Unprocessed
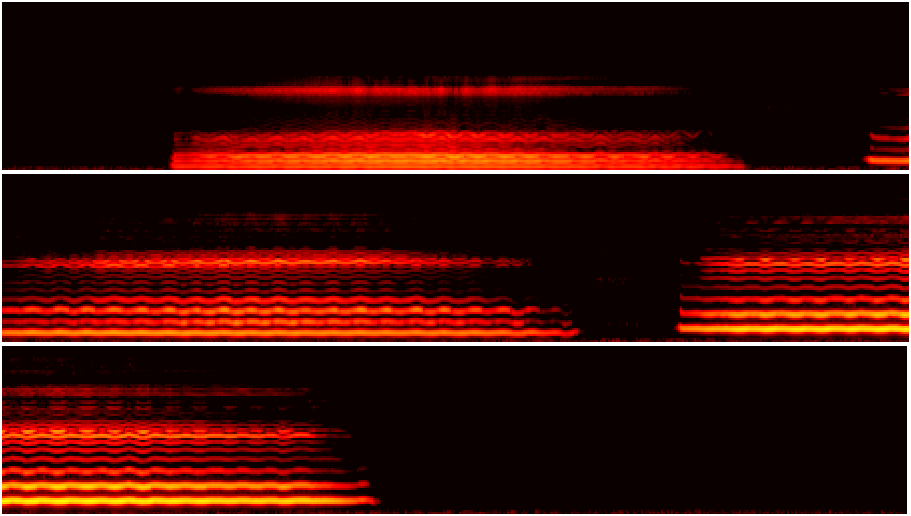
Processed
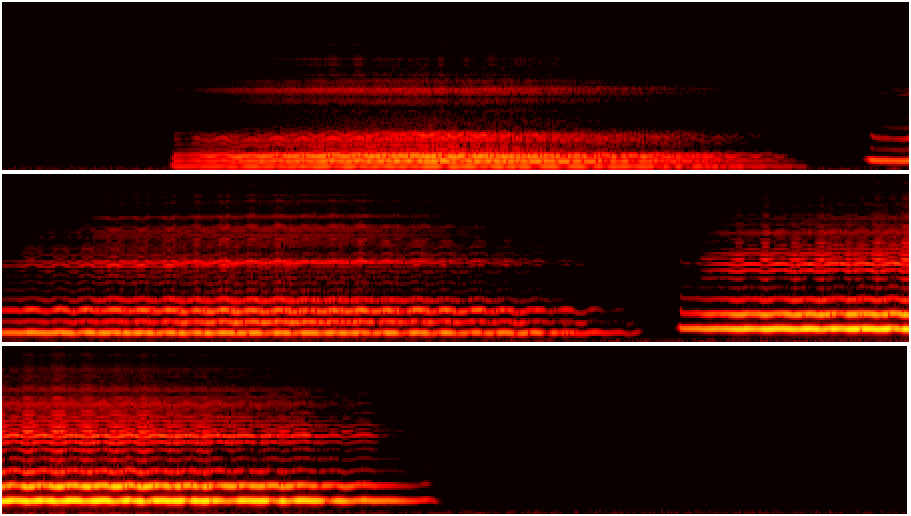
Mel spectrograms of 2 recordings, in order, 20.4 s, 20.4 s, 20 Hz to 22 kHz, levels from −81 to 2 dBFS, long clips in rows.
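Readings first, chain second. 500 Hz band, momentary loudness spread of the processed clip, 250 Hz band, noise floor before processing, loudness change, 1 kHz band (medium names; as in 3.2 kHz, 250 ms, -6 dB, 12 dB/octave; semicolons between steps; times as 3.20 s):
-0.5 dB, 20 LU, -0.5 dB, -75 dBFS, -1.5 dB, -1.0 dB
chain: median filter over 15 samples; delay 472 ms -6 dB; trim -1.5 dB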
